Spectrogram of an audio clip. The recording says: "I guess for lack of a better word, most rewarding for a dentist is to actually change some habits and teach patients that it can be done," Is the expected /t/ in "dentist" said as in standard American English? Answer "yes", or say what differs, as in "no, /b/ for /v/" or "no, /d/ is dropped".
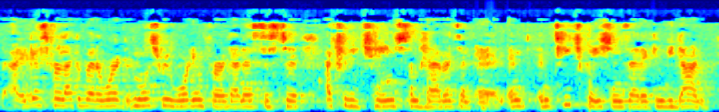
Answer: no, /t/ is dropped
